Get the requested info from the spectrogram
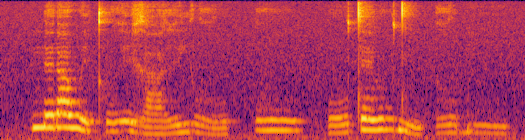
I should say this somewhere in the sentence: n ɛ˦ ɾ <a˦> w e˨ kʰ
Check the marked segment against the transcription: correct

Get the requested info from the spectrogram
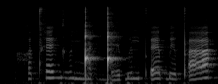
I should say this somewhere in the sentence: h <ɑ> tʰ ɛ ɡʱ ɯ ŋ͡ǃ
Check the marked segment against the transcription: incorrect: ʌ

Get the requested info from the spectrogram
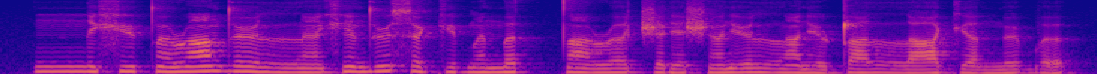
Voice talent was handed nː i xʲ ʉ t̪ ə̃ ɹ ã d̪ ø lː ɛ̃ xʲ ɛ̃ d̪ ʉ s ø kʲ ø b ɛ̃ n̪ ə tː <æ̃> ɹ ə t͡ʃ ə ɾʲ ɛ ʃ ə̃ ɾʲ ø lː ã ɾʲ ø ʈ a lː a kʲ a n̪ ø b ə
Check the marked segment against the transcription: incorrect: ã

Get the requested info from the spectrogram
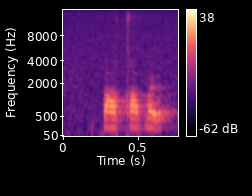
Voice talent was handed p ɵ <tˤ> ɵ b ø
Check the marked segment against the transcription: correct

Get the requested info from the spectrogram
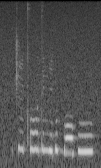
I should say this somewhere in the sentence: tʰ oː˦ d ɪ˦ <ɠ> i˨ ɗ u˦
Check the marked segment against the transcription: incorrect: ŋ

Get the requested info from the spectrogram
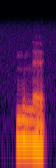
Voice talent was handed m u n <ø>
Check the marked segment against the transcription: incorrect: ɛ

